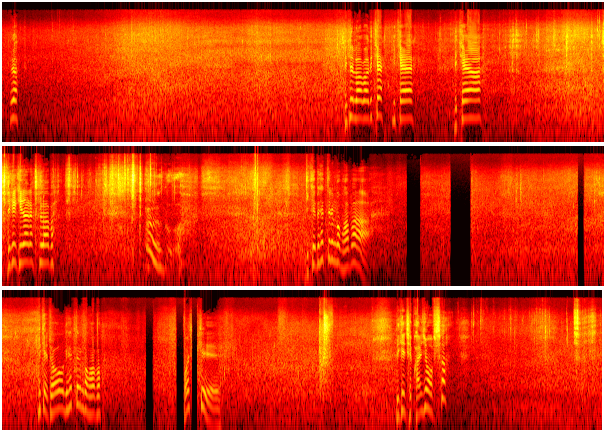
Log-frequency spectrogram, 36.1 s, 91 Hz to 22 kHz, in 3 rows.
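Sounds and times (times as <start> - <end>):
surf on a pebble beach: 0.0 - 36.0
surf breaking on pebble beach: 1.7 - 15.0.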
